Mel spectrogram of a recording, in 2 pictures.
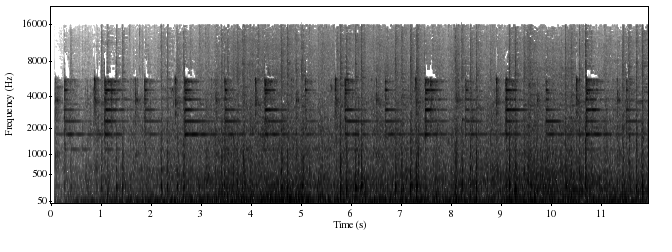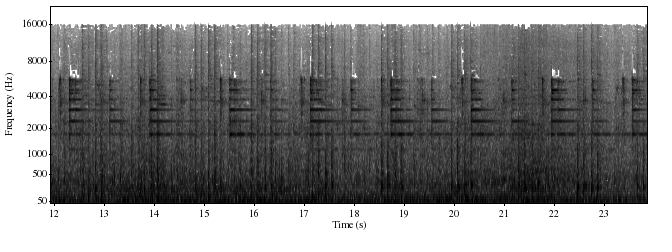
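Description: Railroad wigwag crossing signal in operation: its bell strikes ring out repeatedly, about two to three a second, over a steady low rumble.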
